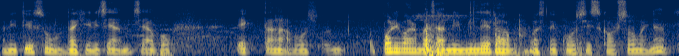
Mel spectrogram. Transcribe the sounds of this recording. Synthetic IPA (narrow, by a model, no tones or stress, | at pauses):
ʌnit̪josoɦũnd̪akʰeɾit͡saĩɦamit͡saĩʌbʌ | ek̚taʌ̰bʌ | pʌɾiwarmat͡saĩɦamimileɾʌbʌsnekosisɡʌrt͡sʰʌ̃w̃ɦojnʌ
